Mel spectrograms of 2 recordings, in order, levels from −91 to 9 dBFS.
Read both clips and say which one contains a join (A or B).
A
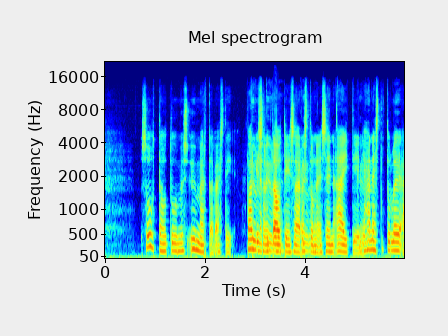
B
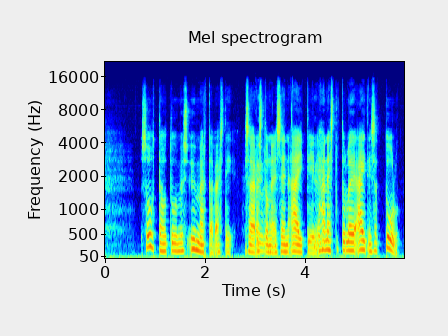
B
